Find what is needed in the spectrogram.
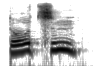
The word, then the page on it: Gatzlmåcha: Pinzgauer Mundart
